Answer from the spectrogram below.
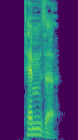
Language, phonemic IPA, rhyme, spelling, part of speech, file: German, /ˈtɛmzə/, -ɛmzə, Themse, proper noun, De-Themse.oga
- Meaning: Thames (a river in southeast England in the United Kingdom, flowing through London)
